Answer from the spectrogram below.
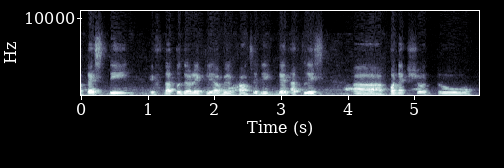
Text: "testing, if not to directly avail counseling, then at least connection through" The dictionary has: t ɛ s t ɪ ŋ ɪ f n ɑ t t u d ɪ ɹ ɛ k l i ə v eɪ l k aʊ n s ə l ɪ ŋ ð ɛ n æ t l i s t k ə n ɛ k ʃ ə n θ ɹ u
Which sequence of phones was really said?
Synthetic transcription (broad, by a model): t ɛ s t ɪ ŋ ɪ f n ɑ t t u d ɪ ɹ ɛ k l i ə w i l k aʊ n s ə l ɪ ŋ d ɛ n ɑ t l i s t k ə n ɛ k ʃ ə n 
